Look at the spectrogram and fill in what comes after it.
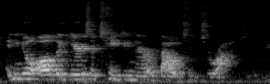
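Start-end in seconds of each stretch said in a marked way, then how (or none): none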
